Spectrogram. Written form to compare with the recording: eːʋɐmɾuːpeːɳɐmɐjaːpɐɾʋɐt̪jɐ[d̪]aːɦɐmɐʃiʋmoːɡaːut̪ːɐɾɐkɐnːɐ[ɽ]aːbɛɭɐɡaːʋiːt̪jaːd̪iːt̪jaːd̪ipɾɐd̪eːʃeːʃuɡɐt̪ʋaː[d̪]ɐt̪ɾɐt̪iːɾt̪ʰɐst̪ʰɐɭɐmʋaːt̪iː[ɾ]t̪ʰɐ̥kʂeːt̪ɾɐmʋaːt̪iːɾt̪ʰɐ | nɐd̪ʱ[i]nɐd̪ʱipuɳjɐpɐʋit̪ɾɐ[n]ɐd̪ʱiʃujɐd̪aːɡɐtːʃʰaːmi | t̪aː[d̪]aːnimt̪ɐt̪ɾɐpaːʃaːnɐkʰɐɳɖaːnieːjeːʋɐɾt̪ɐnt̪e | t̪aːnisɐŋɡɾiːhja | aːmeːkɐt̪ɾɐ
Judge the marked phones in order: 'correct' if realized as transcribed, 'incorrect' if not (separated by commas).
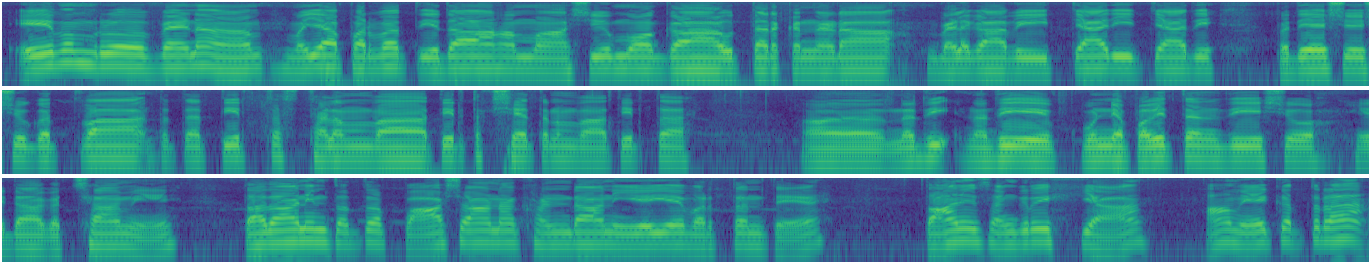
correct, correct, incorrect, correct, correct, correct, correct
